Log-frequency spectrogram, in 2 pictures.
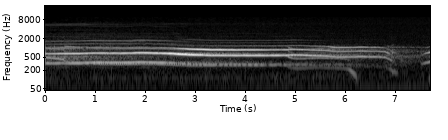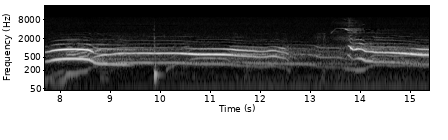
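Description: Several wolves howl together in long, sustained, gliding tones that overlap into a wavering chorus.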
